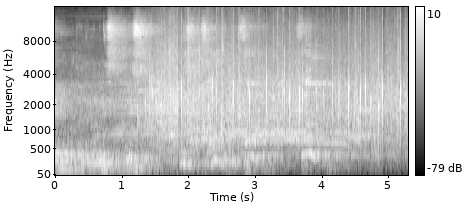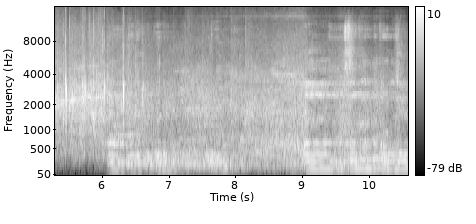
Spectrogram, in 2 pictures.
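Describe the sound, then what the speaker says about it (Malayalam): College union audience clapping as a dense, sustained round of applause across a crowd, with a voice talking over parts of it. "നിങ്ങളെല്ലാവരും നിങ്ങൾക്ക് തന്നെ ഒരു കയ്യടി കൊടുത്താൽ പ്ലീസ് പ്ലീസ്"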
